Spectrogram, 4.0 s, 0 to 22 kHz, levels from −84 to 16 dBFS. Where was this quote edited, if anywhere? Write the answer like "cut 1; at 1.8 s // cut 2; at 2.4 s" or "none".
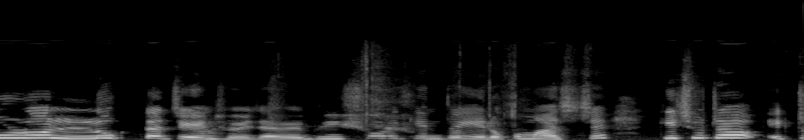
cut 1; at 2.2 s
